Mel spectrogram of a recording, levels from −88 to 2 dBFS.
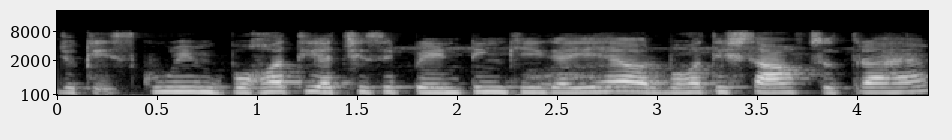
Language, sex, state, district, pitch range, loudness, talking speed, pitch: Maithili, female, Bihar, Samastipur, 210-225 Hz, -22 LUFS, 205 wpm, 220 Hz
